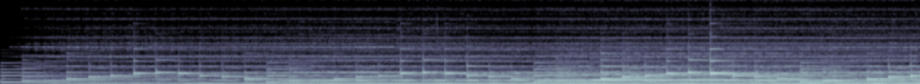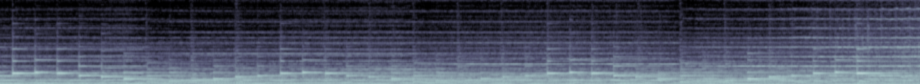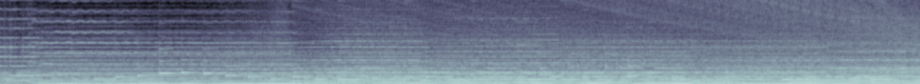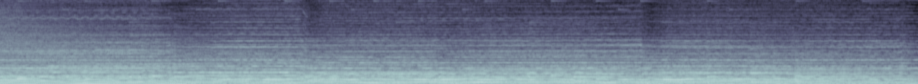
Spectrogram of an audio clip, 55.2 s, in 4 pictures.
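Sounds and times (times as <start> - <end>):
ambient music: 0.0 - 55.1.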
